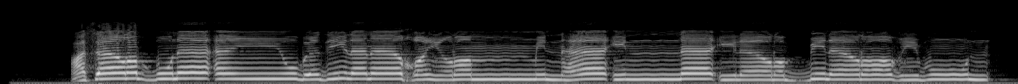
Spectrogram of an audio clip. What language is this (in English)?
Arabic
